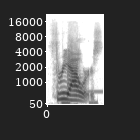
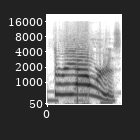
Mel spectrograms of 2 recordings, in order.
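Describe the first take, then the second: First: Said in the usual way. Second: High, loud outraged repeat; three hours yelled in outrage; exasperated. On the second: Retold or imitated. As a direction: blurt it out in disbelief. Repeats louder in disbelief.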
